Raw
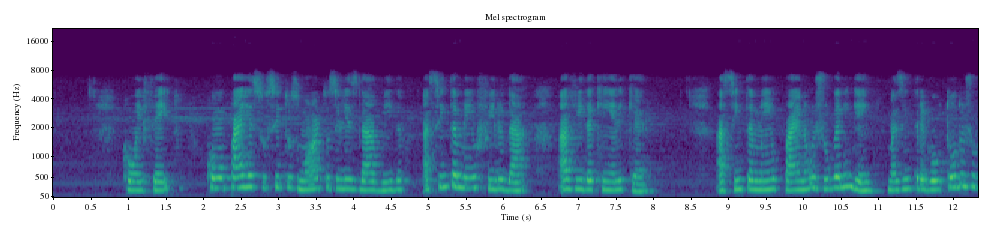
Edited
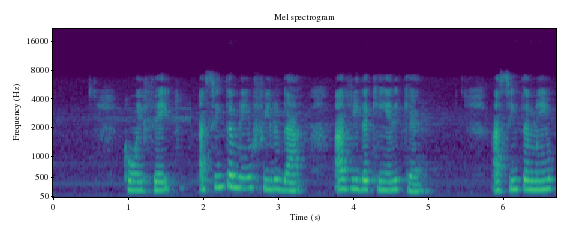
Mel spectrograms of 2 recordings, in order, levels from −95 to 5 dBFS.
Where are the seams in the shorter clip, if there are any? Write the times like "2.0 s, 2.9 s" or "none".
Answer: 1.8 s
